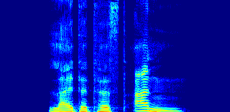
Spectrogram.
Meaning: inflection of anleiten: 1. second-person singular preterite 2. second-person singular subjunctive II
- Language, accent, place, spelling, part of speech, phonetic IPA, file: German, Germany, Berlin, leitetest an, verb, [ˌlaɪ̯tətəst ˈan], De-leitetest an.ogg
